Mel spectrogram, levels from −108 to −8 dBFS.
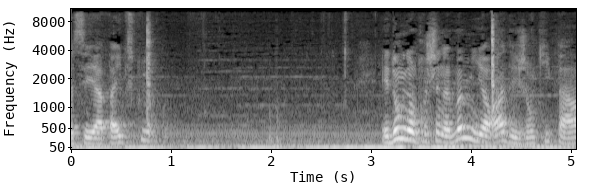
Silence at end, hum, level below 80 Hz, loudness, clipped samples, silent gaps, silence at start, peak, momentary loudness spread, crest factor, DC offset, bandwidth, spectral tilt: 0 s; none; -32 dBFS; -26 LUFS; under 0.1%; none; 0 s; -6 dBFS; 17 LU; 18 dB; under 0.1%; 10.5 kHz; -6 dB/octave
